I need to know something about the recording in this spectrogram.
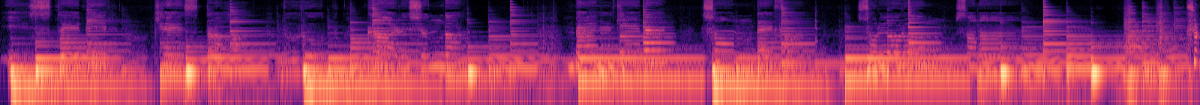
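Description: Classical nylon-string guitar fingerpicked in slow arpeggios, with a new chord about every two and a half seconds through an Am–E–Am–E, Dm–Am–Dm–E progression.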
